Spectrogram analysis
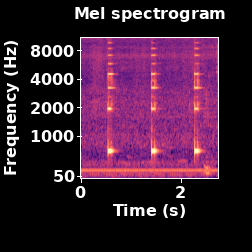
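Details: Primedic DefiMonitor EVO monitor on a simulator, with an SpO2 sensor connected: short, evenly spaced pulse beeps at about 69 per minute, each marking a detected pulse.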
